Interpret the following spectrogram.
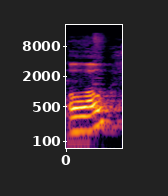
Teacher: ओ औ, कंठोस्ट मीन्स कंठ और ओस्टो से मीन्स होठों से बोला जाता है ओ औ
